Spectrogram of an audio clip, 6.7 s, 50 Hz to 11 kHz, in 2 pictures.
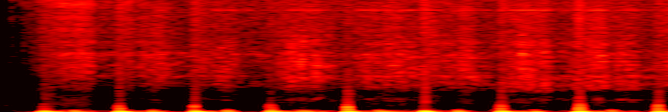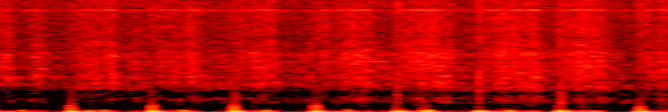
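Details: Male heartbeat, strong, fast and regular at about 150 beats a minute, pounding: each beat a heavy thump followed by a softer one.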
